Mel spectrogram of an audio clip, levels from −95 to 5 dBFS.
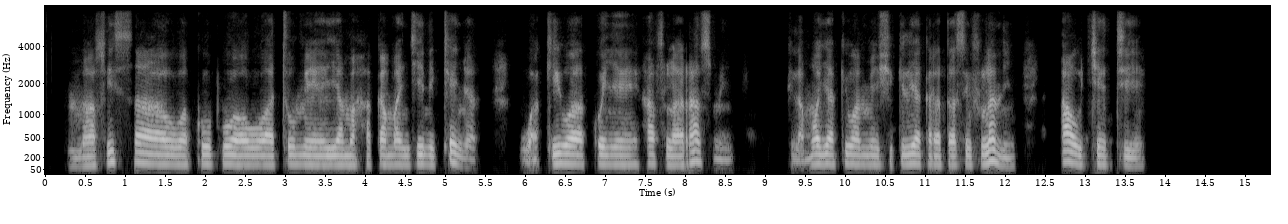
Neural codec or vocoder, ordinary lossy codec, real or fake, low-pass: codec, 16 kHz, 4 kbps, FreqCodec, smaller model; AAC, 48 kbps; fake; 7.2 kHz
